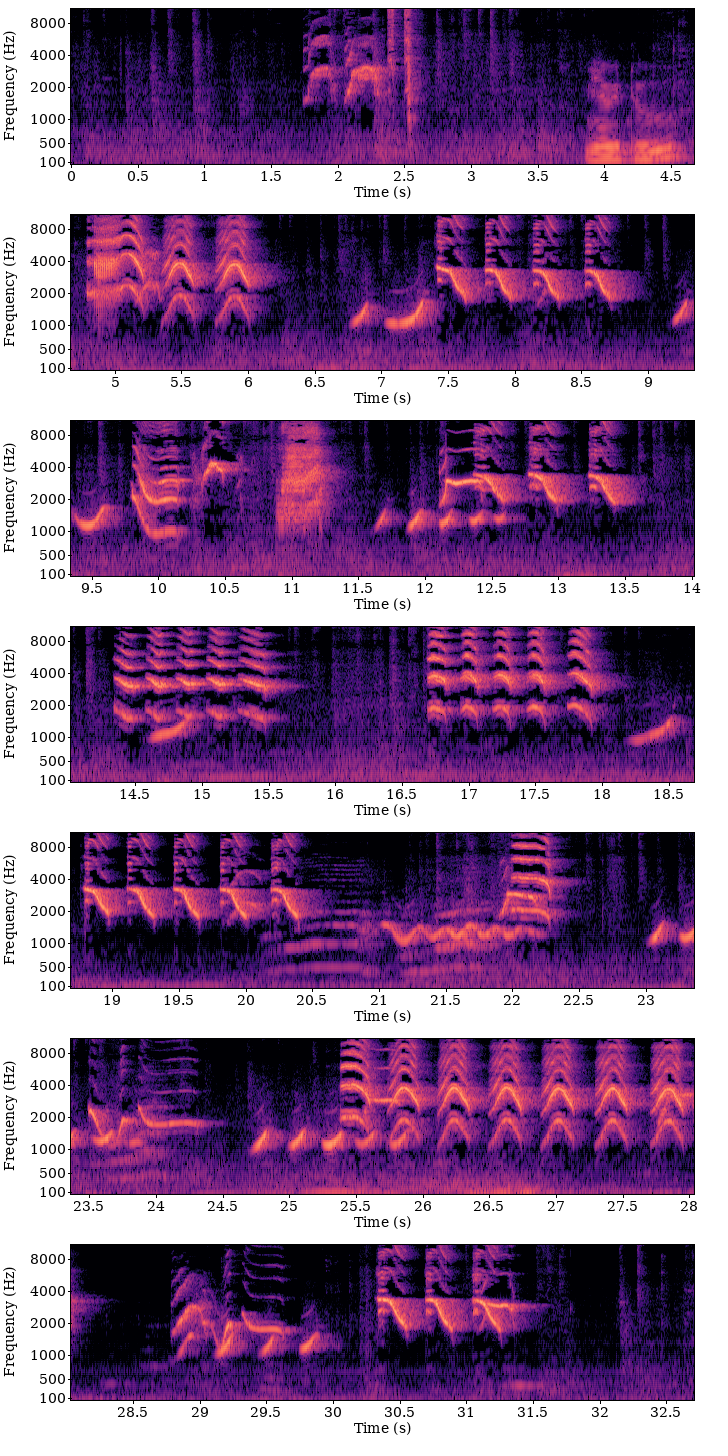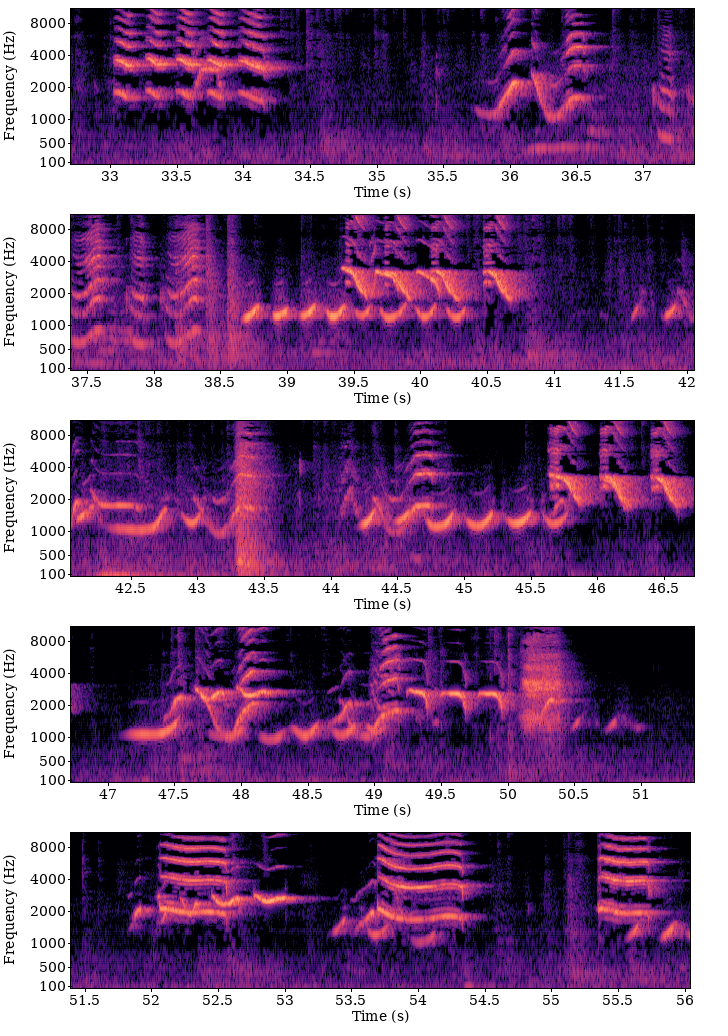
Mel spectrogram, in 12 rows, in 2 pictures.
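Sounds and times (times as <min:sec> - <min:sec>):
parakeets squawking: 0:04.8 - 0:06.2, 0:23.5 - 0:24.5, 0:25.4 - 0:28.2.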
